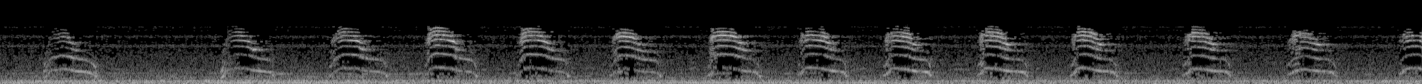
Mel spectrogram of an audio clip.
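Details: Kitten crying for its mother in a fast run of about fifteen short, sharply falling meows, roughly one per second, insistent and evenly loud above a low droning hum.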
